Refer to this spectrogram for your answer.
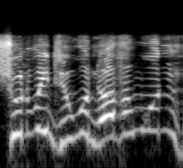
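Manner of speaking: put-on English accent, very high, shrill, very loud. Quoting what he said, in a put-on English accent. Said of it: "Like some kind of English accent or something".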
